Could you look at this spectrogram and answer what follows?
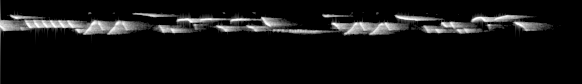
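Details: Eurasian wren delivering a vigorous burst of high song over about five and a half seconds, packed with rapid repeated trills, sharp twittering notes and brief whistled slurs, all run together before stopping suddenly in silence.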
